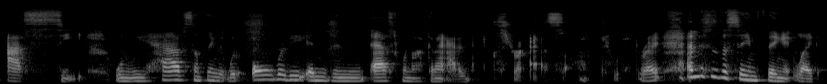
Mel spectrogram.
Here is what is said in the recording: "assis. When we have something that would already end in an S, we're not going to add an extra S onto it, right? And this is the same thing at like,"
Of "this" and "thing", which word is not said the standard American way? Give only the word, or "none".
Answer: none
